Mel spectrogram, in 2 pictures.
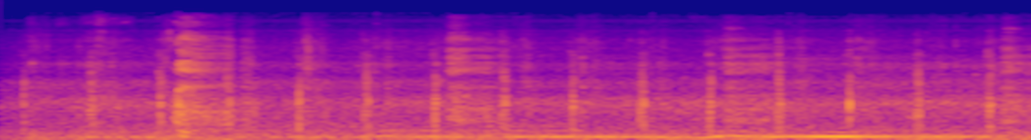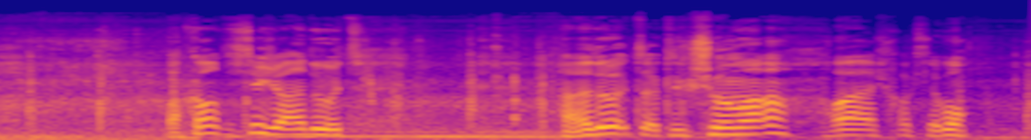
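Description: A motorcycle engine hums steadily and briefly revs higher.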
